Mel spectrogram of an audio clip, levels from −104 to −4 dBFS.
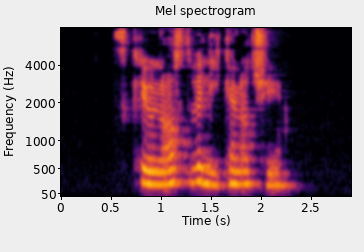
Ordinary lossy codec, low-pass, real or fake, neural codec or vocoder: none; none; real; none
